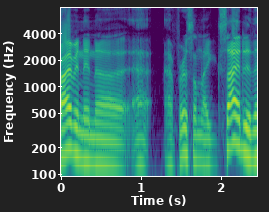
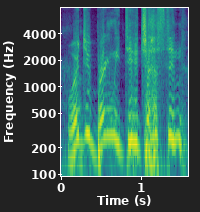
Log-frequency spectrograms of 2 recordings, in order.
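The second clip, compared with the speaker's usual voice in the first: higher-pitched, alarmed inner voice; mock panicked protest; 6 semitones higher, 4 dB louder than usual. Thinking in his head at Justin, mock panic. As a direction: raise it in mock alarm at your friend.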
